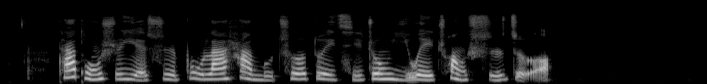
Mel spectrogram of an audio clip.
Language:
Chinese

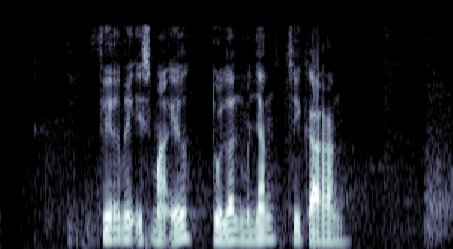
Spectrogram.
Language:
Javanese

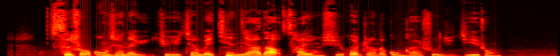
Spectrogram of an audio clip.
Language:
Chinese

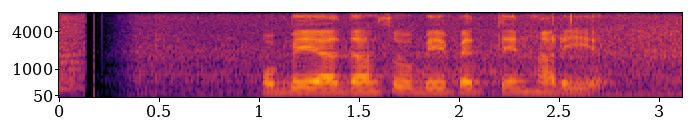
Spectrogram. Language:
Sinhala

